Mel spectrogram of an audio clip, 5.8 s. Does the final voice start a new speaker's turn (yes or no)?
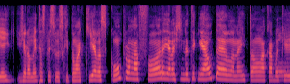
no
